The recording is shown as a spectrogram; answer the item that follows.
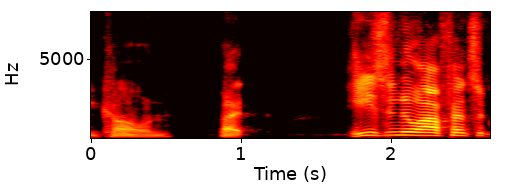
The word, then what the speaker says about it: Coen: interested in going back so Liam Cohen Coen pretty sure that's how you pronounce his last name all right could be con but he's a new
